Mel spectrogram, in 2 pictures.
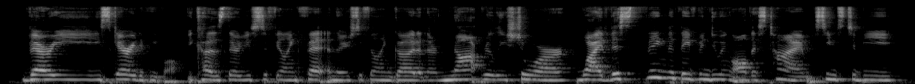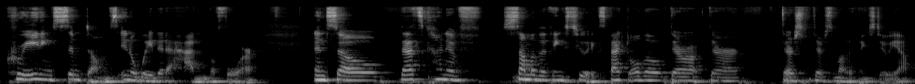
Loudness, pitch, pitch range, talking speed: -26 LUFS, 195 Hz, 170-220 Hz, 215 wpm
